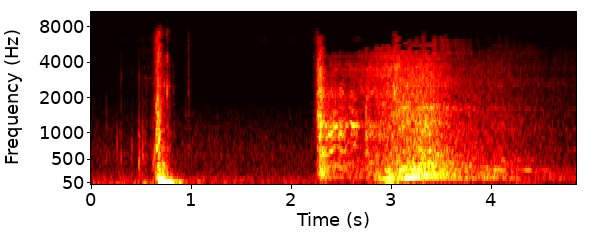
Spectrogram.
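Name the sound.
car engine starting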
